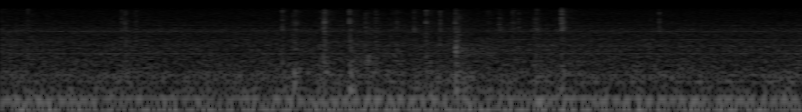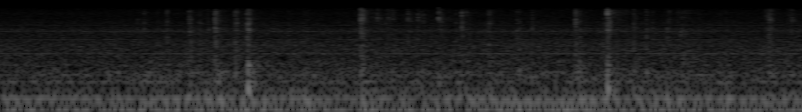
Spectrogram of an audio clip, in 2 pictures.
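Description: Typing on a computer keyboard: scattered clusters of keystroke clicks, over a steady low background hum.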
